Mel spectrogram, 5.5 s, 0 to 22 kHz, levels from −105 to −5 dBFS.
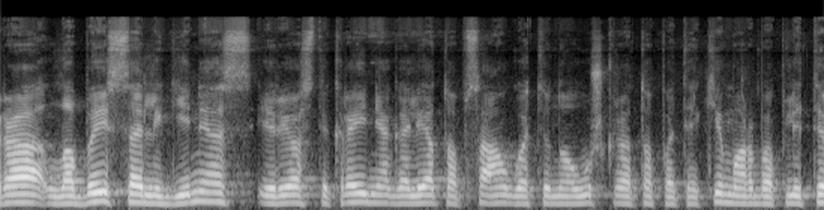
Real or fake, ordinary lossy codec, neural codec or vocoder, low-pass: real; Opus, 32 kbps; none; 14.4 kHz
